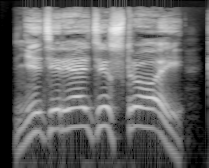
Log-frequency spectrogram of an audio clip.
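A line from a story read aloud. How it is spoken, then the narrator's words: Shouting. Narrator (Russian): кричал я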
